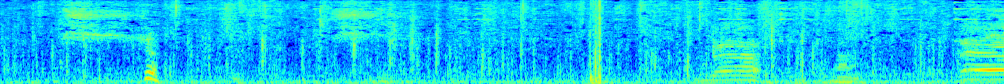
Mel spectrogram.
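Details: Cattle on a farm, mothers heading into the barn with calves left outside; two shorter moos late in the clip, the last cut off, amid rustling, a sharp knock and low background rumble.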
